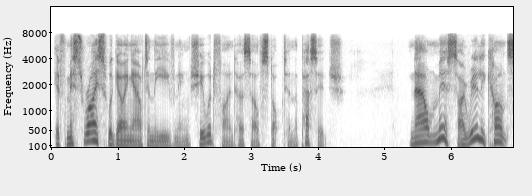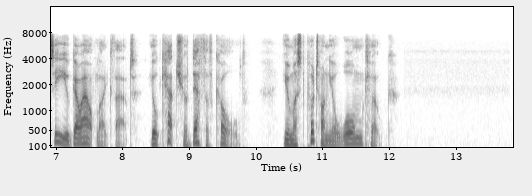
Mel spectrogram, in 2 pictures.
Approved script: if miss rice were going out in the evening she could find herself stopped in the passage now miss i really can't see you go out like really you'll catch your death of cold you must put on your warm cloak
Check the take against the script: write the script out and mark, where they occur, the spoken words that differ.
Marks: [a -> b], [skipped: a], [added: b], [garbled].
if miss rice were going out in the evening she [could -> would] find herself stopped in the passage now miss i really can't see you go out like [really -> that] you'll catch your death of cold you must put on your warm cloak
